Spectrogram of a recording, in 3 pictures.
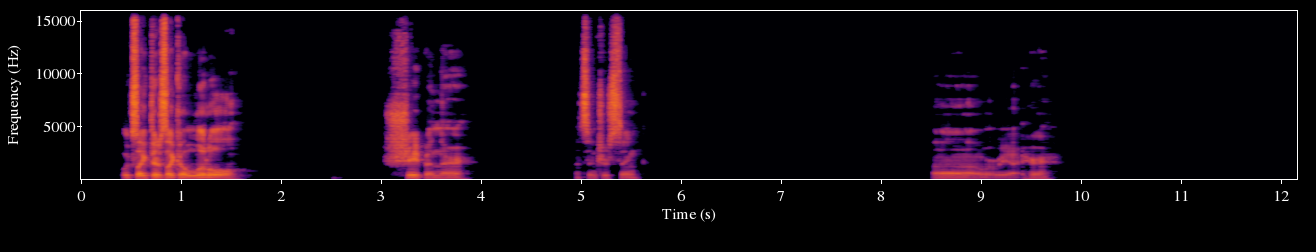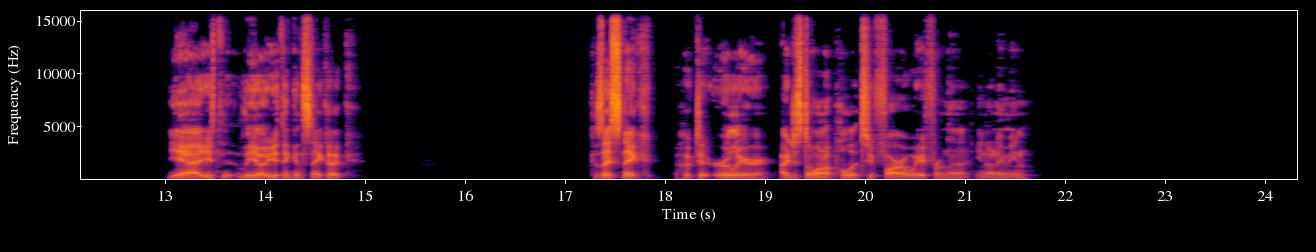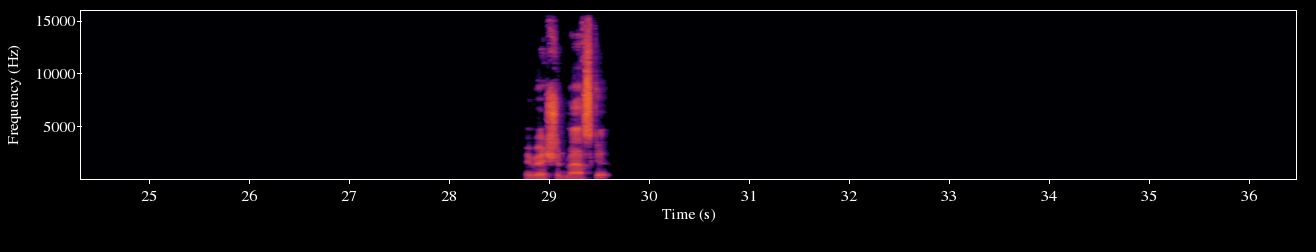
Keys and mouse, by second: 21.0 right click, 27.8 right click, 31.1 right click, 32.6 right click, 35.6 right click.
